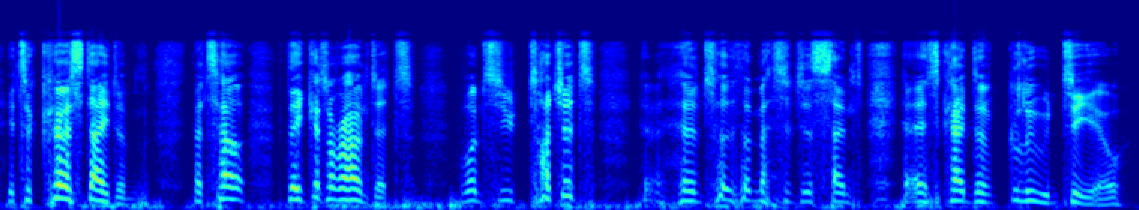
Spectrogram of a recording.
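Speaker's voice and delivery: lightly voiced worried underling; nervous Bartleby. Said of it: "Bartleby looks at you and goes".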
